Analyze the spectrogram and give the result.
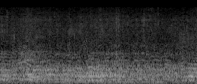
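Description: A steady, continuous drone of honeybees buzzing together, a dense swarm-like hum that stays even throughout, with no voices.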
